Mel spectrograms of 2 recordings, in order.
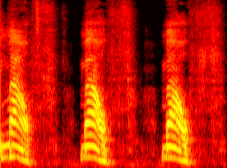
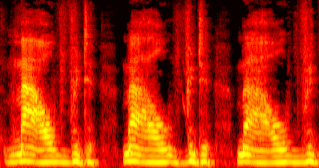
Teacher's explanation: usually does to make these two sounds what it does is it uses an f for the voiceless and it uses a v for the voiced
